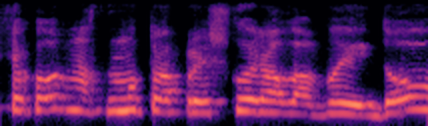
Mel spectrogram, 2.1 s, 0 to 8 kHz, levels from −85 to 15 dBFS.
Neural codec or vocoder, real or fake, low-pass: autoencoder, 48 kHz, 32 numbers a frame, DAC-VAE, trained on Japanese speech; fake; 7.2 kHz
